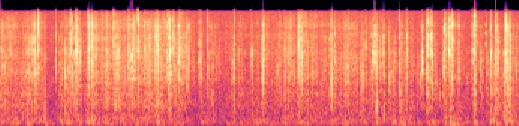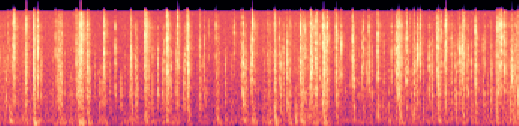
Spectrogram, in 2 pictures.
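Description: A thin, creased, light-brown paper sheet is held in both hands while the fingertips crinkle and fold it. Dense, bright crackles and sharp little snaps come in quick bursts, with almost no ring. The crinkling runs steadily for about ten seconds.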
